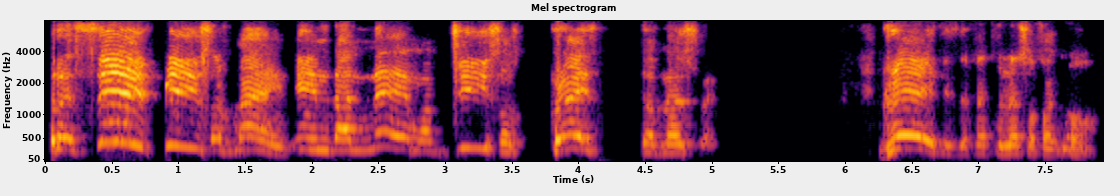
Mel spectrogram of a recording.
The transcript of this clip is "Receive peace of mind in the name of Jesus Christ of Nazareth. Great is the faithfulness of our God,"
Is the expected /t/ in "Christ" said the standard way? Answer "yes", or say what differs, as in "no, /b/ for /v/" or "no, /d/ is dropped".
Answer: no, /t/ is dropped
